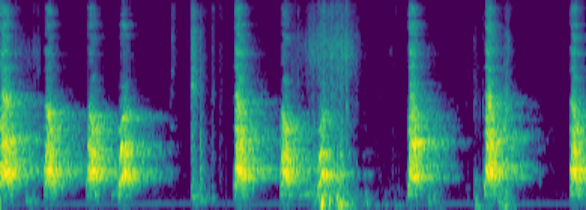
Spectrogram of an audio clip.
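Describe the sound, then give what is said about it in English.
A dog barks repeatedly in short, sharp bursts, around ten loud barks in an uneven rhythm with brief pauses, with no talking. “There you go. The wolf.”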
